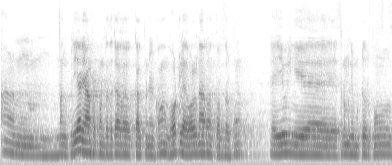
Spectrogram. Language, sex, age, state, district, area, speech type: Tamil, male, 45-60, Tamil Nadu, Namakkal, rural, spontaneous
